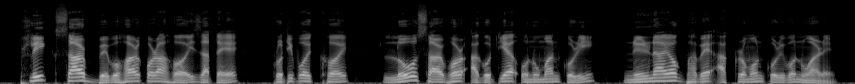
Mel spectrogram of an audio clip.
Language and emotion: Assamese, neutral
